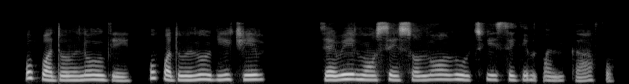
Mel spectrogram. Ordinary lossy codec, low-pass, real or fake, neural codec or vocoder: none; 7.2 kHz; fake; codec, 16 kHz, 1 kbps, FunCodec, trained on LibriTTS, 50 frames a second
